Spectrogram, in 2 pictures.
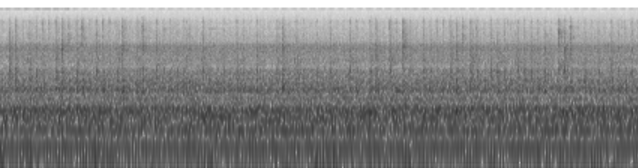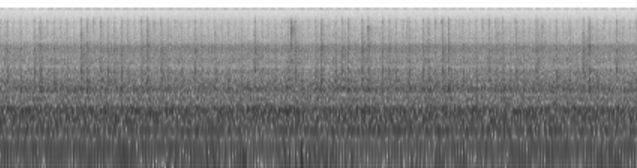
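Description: Film projector running: a steady mechanical running noise with a constant hum and faint, even ticking.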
